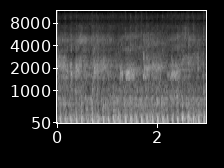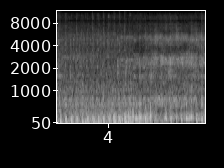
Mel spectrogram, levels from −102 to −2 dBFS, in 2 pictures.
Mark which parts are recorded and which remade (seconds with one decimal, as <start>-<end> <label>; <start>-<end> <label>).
0.0-1.3 remade; 1.3-2.2 recorded; 2.2-3.1 remade; 3.1-4.5 recorded; 4.5-6.0 remade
